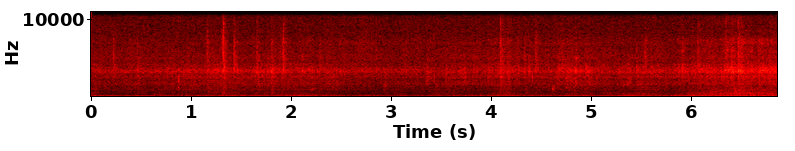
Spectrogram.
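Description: Songthaew pickup-truck taxi driving along a narrow lane, its engine and road noise a steady low rumble heard from the open rear passenger bed.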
